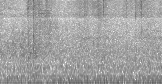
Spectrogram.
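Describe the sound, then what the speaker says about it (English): Steady wind buffets the microphone outdoors in downtown Montreal, a constant low roar with gusty rumble throughout and no voices. "it's a little bit windy today, Brian."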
